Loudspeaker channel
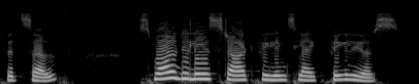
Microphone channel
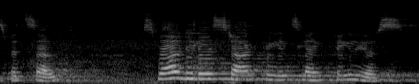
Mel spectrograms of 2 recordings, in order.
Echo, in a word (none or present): present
